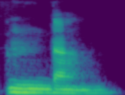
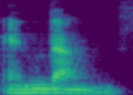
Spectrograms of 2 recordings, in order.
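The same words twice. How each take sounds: First: The first vowel is a weak, reduced schwa. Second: The first vowel is a clear, strong 'e'. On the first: "Kalau e lemah endang" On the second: "Kalau orang Batak bilangnya endang"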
